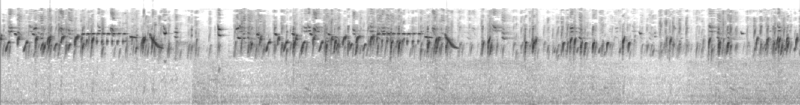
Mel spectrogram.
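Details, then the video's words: Goldfinch in its natural environment pouring out continuous bright twittering with a few drawn-out whistled notes, briefly broken by short gaps. "soothing nature sounds of the Goldfinch will make your bird sing"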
